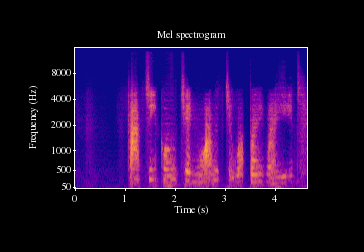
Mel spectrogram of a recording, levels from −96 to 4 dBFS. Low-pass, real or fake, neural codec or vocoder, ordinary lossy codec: 14.4 kHz; fake; codec, 44.1 kHz, 0.9 kbps, DAC; none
